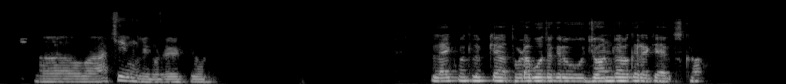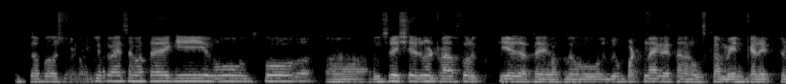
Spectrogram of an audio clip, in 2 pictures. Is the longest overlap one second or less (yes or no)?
yes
